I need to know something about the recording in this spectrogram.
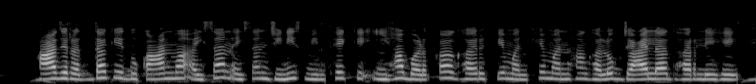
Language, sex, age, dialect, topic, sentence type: Chhattisgarhi, female, 25-30, Western/Budati/Khatahi, agriculture, statement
